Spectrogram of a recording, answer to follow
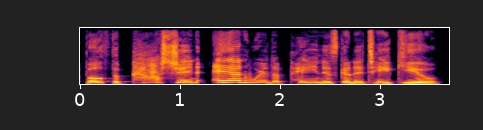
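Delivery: ordinary talk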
